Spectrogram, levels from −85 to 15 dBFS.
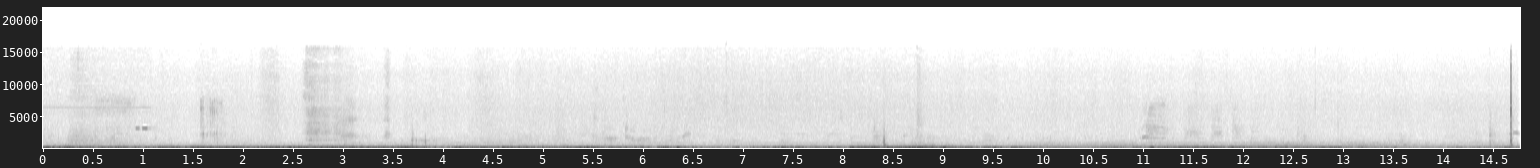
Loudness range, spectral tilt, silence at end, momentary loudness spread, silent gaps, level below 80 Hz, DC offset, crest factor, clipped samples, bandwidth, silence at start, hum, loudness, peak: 5 LU; -7 dB/octave; 0 s; 15 LU; none; -30 dBFS; under 0.1%; 18 dB; under 0.1%; 13 kHz; 0 s; none; -34 LUFS; -12 dBFS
